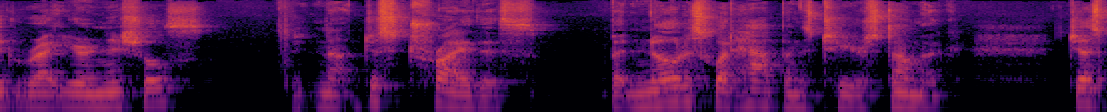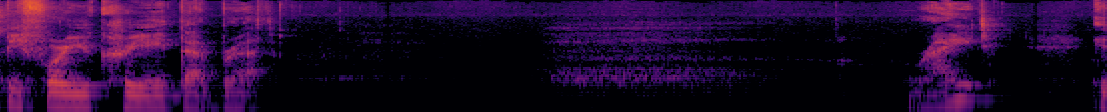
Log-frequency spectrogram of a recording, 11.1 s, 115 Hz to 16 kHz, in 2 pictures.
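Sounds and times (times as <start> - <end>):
man exhaling slowly: 7.3 - 9.7.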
